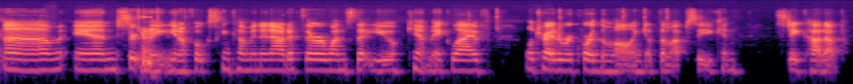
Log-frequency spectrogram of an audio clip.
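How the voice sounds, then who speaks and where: A woman hosting an online community event with an informal welcome, speaking in a somewhat halting way. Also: mid-range voice, monotone, creaky, a bit bright. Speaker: host, assistant library director.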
